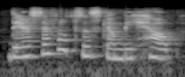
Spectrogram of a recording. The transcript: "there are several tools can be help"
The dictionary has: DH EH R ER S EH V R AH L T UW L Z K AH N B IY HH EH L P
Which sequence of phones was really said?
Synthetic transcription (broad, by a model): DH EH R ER S EH V R AH L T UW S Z K AH N B IY HH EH L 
